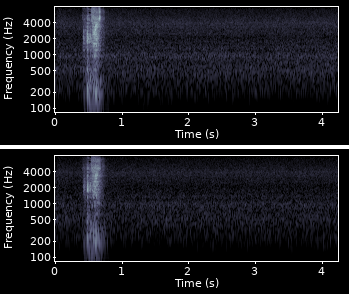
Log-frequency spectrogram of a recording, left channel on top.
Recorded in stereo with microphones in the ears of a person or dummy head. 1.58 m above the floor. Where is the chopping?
30° left (ahead or behind), 0.9 m.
